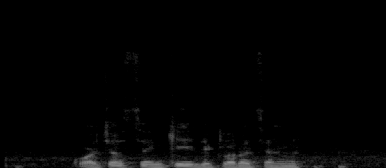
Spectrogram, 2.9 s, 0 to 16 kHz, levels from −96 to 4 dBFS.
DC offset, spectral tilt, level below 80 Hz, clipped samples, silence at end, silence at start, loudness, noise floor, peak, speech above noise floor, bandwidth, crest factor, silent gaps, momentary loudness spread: under 0.1%; -9.5 dB/octave; -78 dBFS; under 0.1%; 0.3 s; 0.1 s; -48 LUFS; -77 dBFS; -34 dBFS; 30 dB; 11 kHz; 16 dB; none; 20 LU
